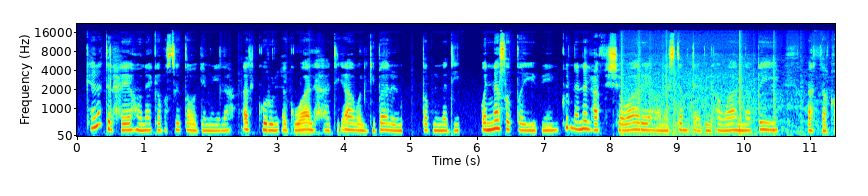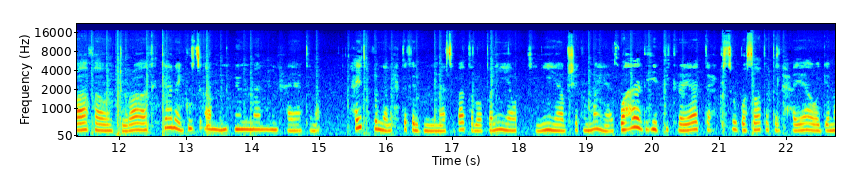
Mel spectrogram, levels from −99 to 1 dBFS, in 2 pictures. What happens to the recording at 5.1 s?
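At 5.1 s the audio is inside a digital wireless dropout that runs from 4.86 to 5.15 s, right after "أذكر الأجواء الهادئة والجبال". The link lost too much data, so the receiver muted for about 0.29 s with a very fast fade, leaving a clean hole of near silence with no noise burst on either side.

Noise suppressor artifacts also persist through this moment. The suppressor cuts what it treats as steady noise by about 17 dB, band by band and frame by frame, so the residue pumps between pauses and speech.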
